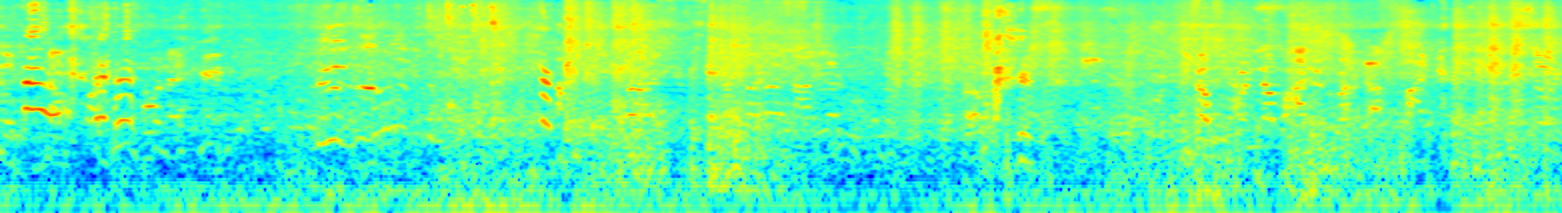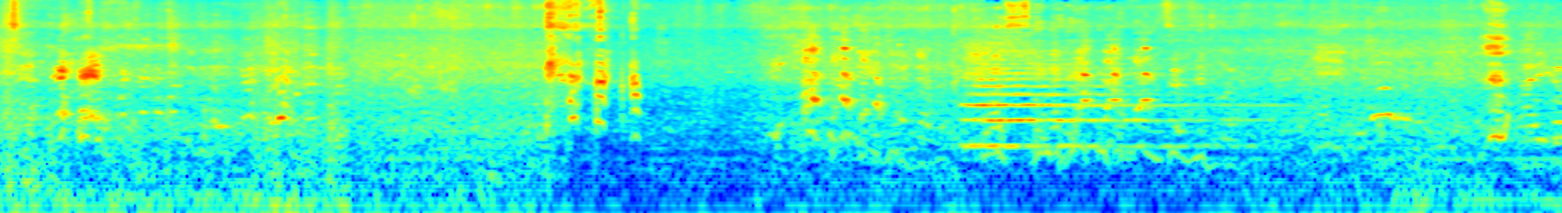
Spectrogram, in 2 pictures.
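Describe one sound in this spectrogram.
Young men laugh loudly and playfully close by.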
